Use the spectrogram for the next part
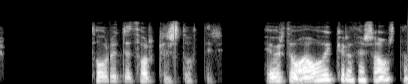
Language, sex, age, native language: Icelandic, female, 60-69, Icelandic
